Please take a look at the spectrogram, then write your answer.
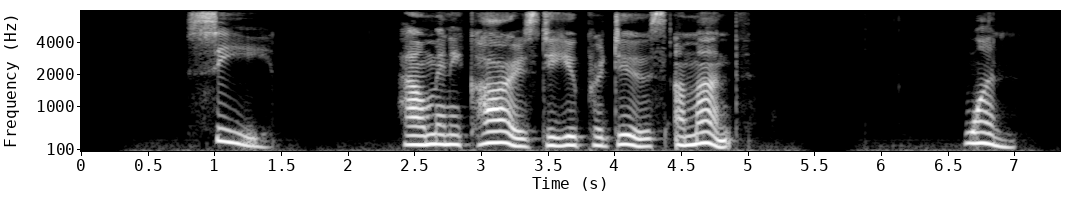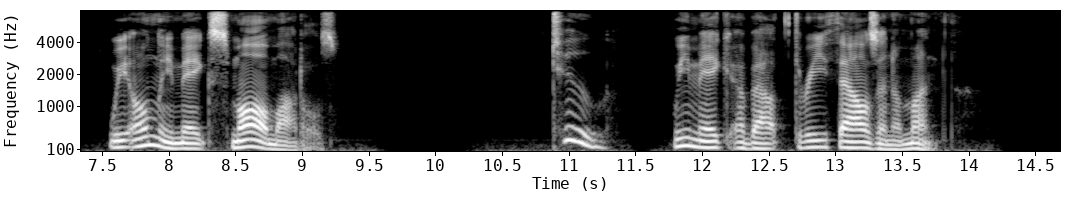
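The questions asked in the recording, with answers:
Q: How many cars do you produce a month?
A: 2: We make about 3,000 a month.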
